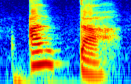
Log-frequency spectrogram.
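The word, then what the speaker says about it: 앉다: And in the combination of these two final consonant sounds, you only need to pronounce n. Like in the word anta, which means to sit.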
